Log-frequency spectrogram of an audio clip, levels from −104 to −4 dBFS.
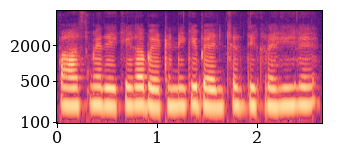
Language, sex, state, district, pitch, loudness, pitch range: Hindi, female, Rajasthan, Jaipur, 195 Hz, -15 LUFS, 190-200 Hz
